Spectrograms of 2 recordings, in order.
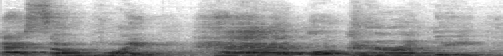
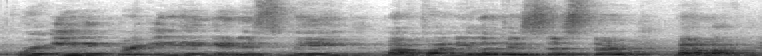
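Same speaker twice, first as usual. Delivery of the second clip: usual speaking voice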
